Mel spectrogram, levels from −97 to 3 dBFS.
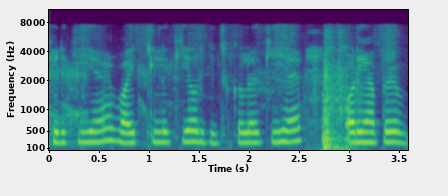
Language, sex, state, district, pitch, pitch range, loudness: Hindi, female, Bihar, Katihar, 240 Hz, 230-250 Hz, -17 LUFS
